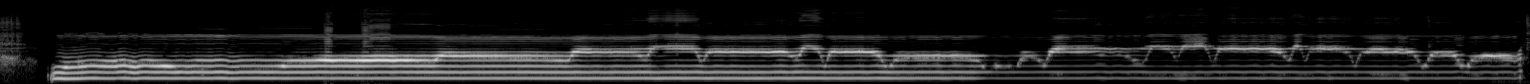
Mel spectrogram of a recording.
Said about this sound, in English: so you can filter the the harmonics there are inside the sound. Mm-hmm. So your basic sound is something like uh, uh, uh, very strange sound. Uh, but then when the tongue moves and you change the harmonics, wow, uh, a new whistle comes out.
